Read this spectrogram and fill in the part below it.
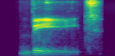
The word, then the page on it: beet: British English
